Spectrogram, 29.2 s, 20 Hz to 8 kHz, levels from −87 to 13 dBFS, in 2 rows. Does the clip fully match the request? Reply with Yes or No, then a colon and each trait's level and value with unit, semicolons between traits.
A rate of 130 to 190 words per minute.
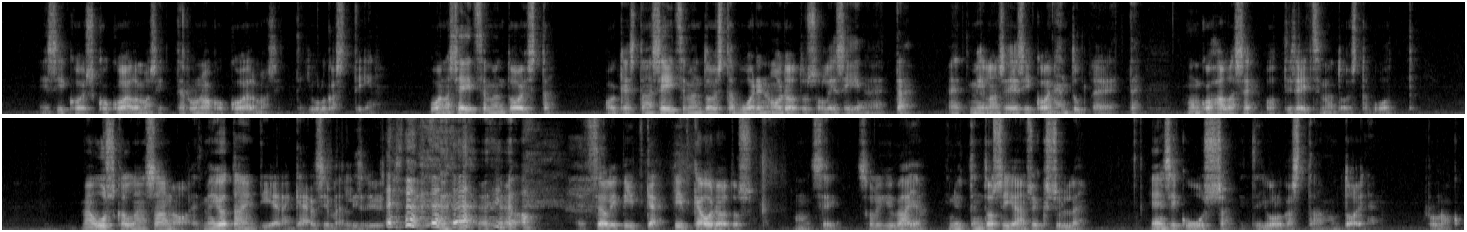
No: average, 110 wpm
